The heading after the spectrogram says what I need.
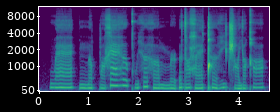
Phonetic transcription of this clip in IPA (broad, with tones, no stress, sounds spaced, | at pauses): w æː˧ | nː ʌ˨ pː ɑ˨ x æː˦ ɦ əː˦ kʷʰ i˨ h əː˦ h ʌː˨ mː ə˞˨ ʔ ə˦ d ɑ˦ ħ æː˧ ǃʰ əː˦˨ ɦ i˧ t͡ʃʰ ɑ˨ j ʌ˨ qʰ ɑ˦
